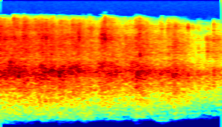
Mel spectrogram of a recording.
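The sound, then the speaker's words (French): An audience applauds in praise of the Lord during a French-language church service, a thick, even wash of clapping that holds for about three seconds and eases slightly near the end. “Si vous avez cette joie-là, est-ce que vous pouvez acclamer le Seigneur parce qu'il est si merveilleux?”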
